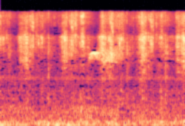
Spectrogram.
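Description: Near silence, with faint light ticks and rustling as gloved fingers fit a metal collar over a valve adjustment screw on the rocker arm.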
